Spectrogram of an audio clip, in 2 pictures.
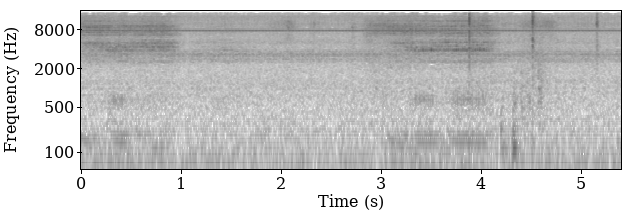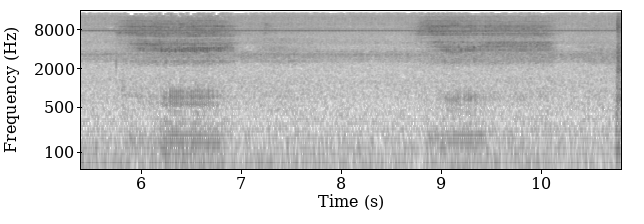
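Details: Snoring during sleep, a young child with his father, both snoring: repeated rough breathing noises about every three seconds over a steady background hiss.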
